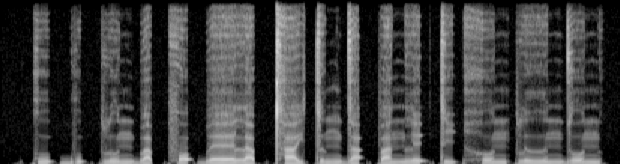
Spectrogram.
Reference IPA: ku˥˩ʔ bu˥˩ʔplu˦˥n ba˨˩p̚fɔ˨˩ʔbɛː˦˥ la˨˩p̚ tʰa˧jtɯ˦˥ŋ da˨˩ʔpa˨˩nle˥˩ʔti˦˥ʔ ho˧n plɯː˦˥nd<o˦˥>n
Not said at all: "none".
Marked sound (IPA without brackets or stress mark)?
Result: o˥˩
